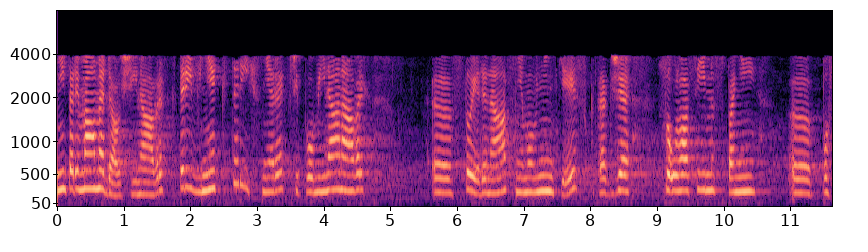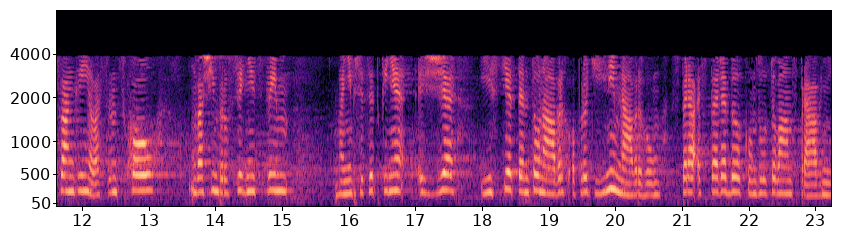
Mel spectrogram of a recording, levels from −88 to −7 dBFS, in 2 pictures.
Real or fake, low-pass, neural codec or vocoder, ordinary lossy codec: real; 7.2 kHz; none; AAC, 16 kbps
